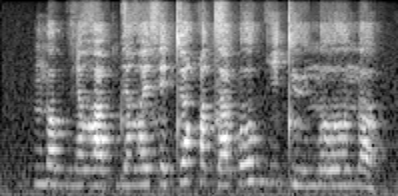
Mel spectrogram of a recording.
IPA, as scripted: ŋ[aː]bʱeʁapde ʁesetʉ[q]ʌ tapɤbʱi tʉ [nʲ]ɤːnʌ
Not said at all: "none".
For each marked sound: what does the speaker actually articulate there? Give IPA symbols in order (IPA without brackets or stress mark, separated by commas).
ʌː, q, n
